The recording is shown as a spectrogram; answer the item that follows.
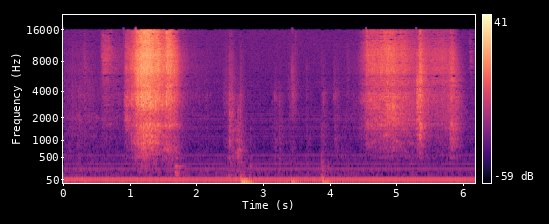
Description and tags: i closed the window just before the gargling recording. blinds go up window closes and then blinds go down. Sony ECM-DS70P Mic to a Sony minidisc MZ-N710 acting as a preamp into my Edirol UA-25 audio interface.
blind, bang, swoosh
